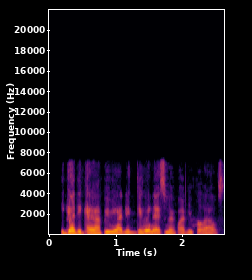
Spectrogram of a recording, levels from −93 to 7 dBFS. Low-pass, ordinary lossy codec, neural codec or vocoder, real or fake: 7.2 kHz; none; codec, 24 kHz, 1.5 kbps, HILCodec; fake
